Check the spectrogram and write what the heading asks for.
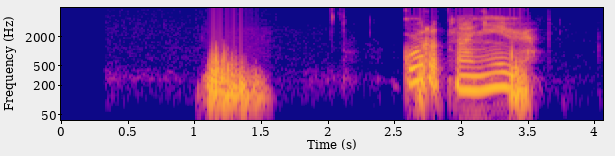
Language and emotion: Russian, sad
